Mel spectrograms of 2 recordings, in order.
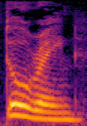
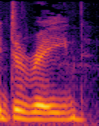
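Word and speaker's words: Doreen: no sine all right how do you pronounce this name d o r e e n Dorene Dorene no you don't say darine I've got an auntie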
